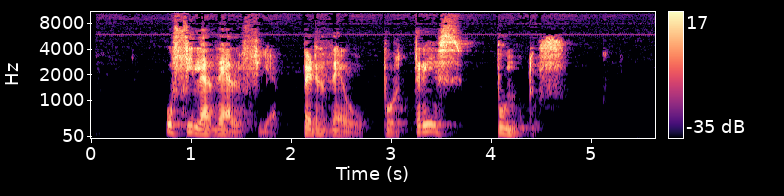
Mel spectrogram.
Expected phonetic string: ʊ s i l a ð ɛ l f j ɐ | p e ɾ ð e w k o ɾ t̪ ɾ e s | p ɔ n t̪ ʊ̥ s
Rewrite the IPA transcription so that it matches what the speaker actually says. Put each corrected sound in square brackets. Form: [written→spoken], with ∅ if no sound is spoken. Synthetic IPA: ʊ [s→f] i l a ð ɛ l f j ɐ | p e ɾ ð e w [k→p] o ɾ t̪ ɾ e s | p [ɔ→u] n t̪ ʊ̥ s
